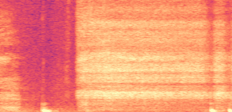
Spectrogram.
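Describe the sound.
A voice imitates the steady hiss of a gas heating boiler, a sustained breathy rush held for over a second, bracketed by short sharp intakes of breath before and after.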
